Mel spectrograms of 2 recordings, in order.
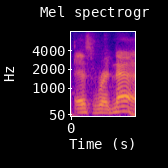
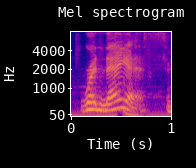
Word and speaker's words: Renes: I added another syllable in there. I started calling him Reneus.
